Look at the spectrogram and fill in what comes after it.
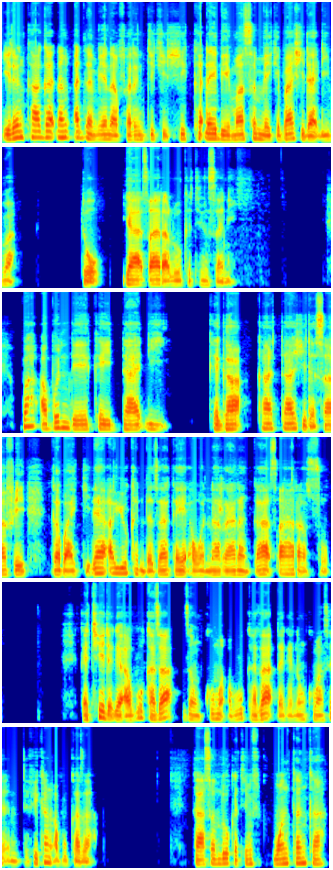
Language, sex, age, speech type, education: Hausa, male, 15-29, spontaneous, primary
